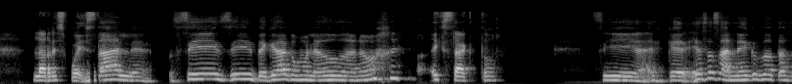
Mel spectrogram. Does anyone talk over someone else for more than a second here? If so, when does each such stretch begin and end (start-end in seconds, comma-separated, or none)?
none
